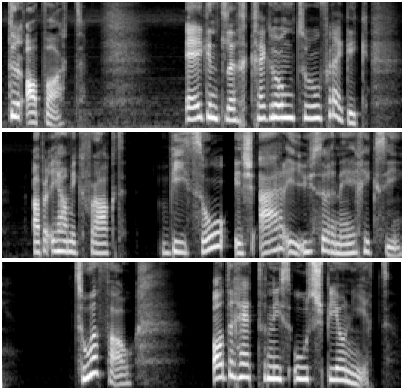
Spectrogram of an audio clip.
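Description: A woman's voice: medium pitch, lively intonation, measured pace, long pauses, no echo, clean studio sound, close to an everyday voice. A female performer with a Swiss German accent playing a young girl detective who tells her case in colloquial first-person narration. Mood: suspicious. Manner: colloquial storytelling. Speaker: narrator of a detective radio play.

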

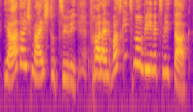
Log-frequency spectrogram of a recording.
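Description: A high, swooping female voice with a Swiss German accent. a mischievous wife in a radio comedy, breezily taking command and teasing as she goes. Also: very animated, brisk, fairly bright tone. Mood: brisk, cheerful. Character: brisk, mischievous wife steering her flustered husband. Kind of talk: radio comedy acting in dialect.

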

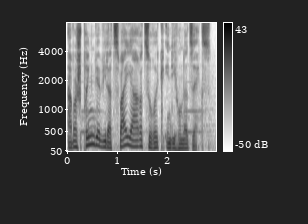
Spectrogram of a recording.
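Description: A man's voice: mid-range voice, animated, brisk, darkish tone, natural voice. An actor playing a composed male patient, recounting his past matter-of-factly as a literary audio drama narrator. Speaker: first-person narrator. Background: faint music.

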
